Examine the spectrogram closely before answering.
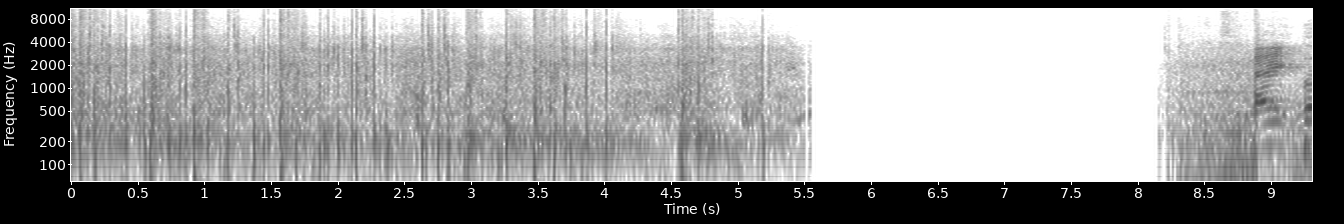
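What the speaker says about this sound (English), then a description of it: "we're actually down here pulling triggers, seeing rounds go down range" Rifle gunfire on a Marine Corps boot camp shooting range, rapid overlapping cracks from many shooters in a dense irregular volley, then sudden silence before a voice and other noise return.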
